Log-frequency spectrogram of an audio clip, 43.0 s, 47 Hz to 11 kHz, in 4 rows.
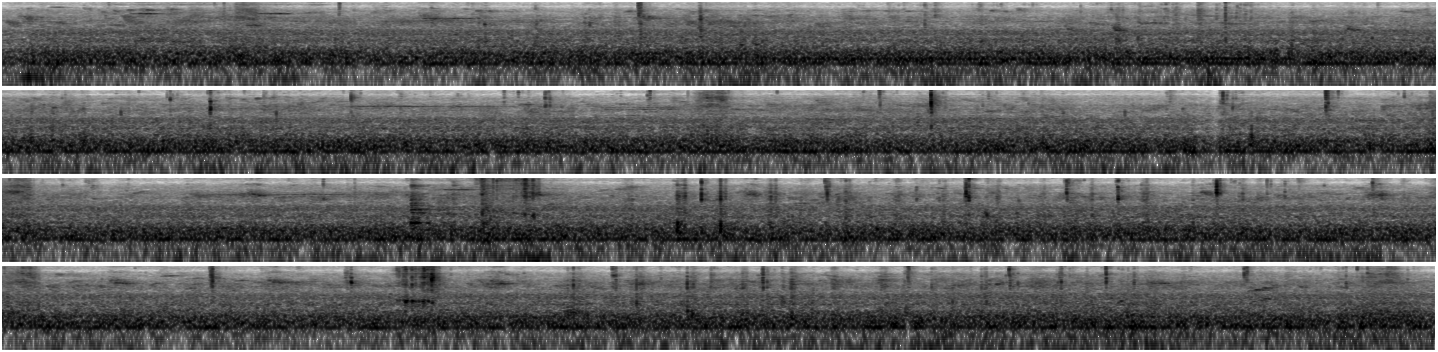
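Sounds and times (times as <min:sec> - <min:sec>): steady low background noise: 0:00.0 - 0:43.0
chewing and smacking: 0:06.6 - 0:16.6, 0:26.5 - 0:43.0.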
